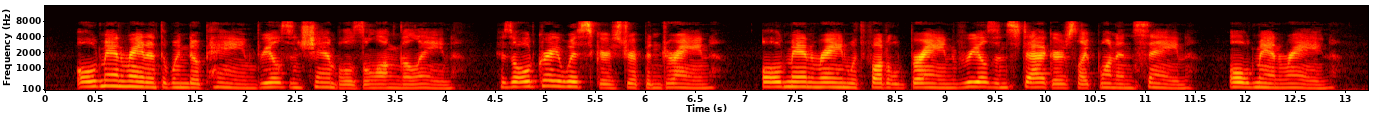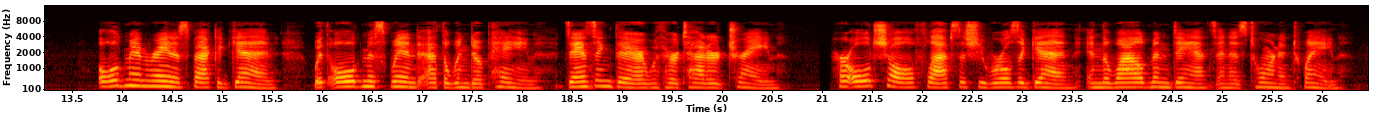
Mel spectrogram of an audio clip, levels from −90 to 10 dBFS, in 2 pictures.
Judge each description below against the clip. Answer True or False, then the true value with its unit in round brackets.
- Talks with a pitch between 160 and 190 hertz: True (185 Hz)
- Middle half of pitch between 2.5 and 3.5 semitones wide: True (3.1 semitones)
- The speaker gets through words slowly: False (160 wpm)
